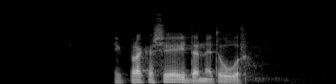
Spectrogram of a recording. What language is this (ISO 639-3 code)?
fry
